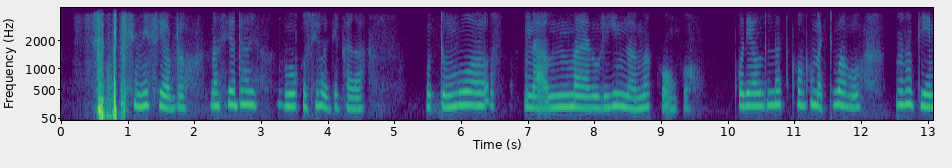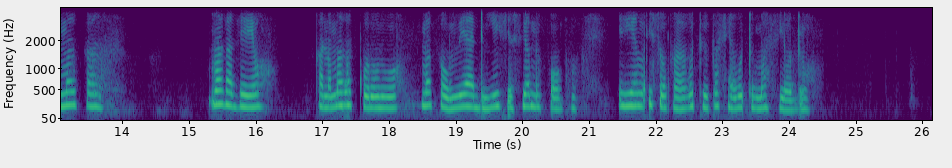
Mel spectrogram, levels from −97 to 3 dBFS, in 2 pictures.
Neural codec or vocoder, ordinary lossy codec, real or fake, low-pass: codec, 44.1 kHz, 1.7 kbps, Pupu-Codec; Opus, 24 kbps; fake; 3.6 kHz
